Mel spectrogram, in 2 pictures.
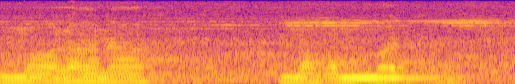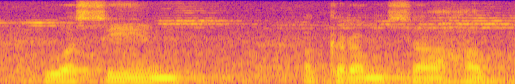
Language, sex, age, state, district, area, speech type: Urdu, male, 18-30, Uttar Pradesh, Lucknow, urban, spontaneous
